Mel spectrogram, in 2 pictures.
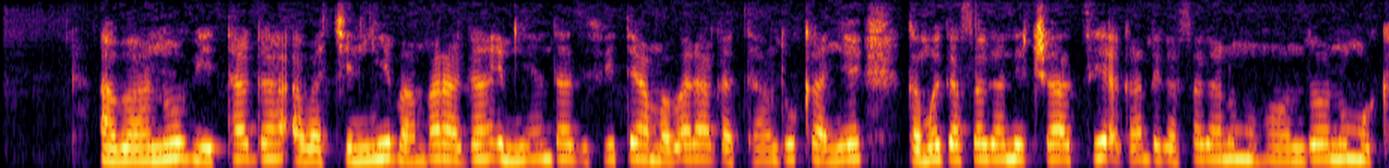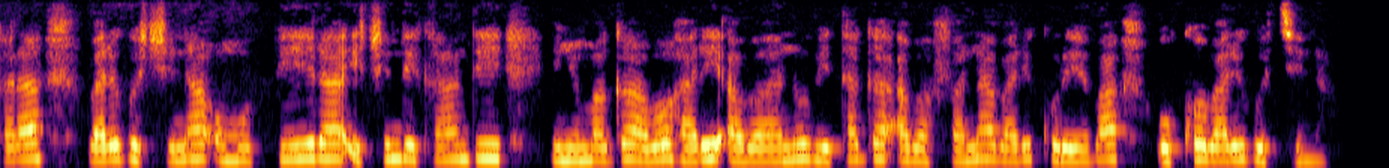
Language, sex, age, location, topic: Kinyarwanda, female, 25-35, Musanze, government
